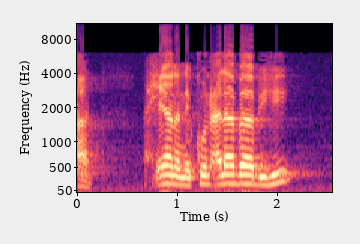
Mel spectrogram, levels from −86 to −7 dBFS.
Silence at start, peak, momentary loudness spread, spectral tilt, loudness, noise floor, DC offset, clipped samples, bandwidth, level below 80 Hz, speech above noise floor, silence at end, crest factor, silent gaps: 0 s; 0 dBFS; 12 LU; -4.5 dB/octave; -8 LUFS; -38 dBFS; under 0.1%; 3%; 11 kHz; -44 dBFS; 30 dB; 0.35 s; 10 dB; none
